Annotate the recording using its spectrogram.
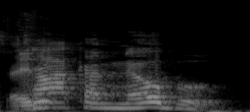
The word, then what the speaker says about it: Takanobu: It was directed by Takanobi Mizuno. Takanobi Mizuno. – Yeah. – Do you like my pronunciation? – It's Takanobu.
